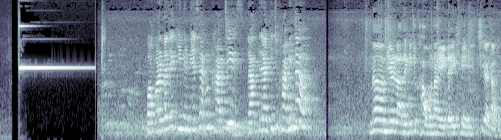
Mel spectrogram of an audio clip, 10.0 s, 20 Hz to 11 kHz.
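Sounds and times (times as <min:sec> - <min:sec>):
bell-like ding: 0:00.4 - 0:02.0.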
